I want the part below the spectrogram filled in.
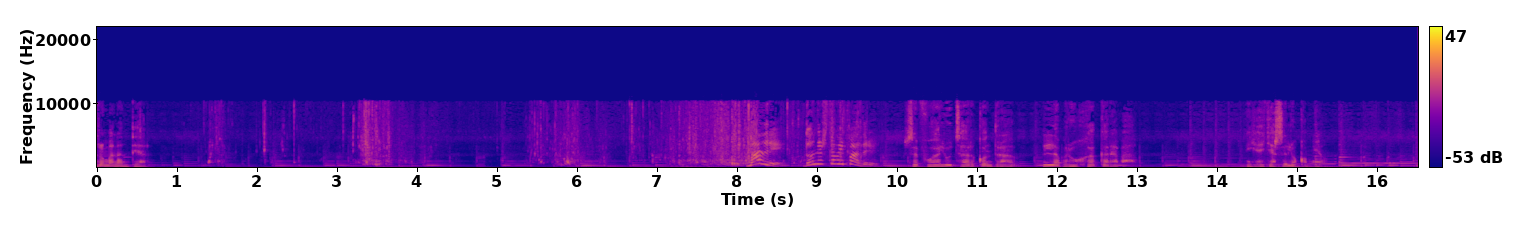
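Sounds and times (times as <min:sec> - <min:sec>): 
speech: 0:00.0 - 0:00.8, 0:08.9 - 0:13.0, 0:14.5 - 0:15.4
water splashing: 0:01.3 - 0:04.4, 0:05.1 - 0:09.8.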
